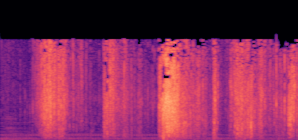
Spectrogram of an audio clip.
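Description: Footsteps sound outside a graveyard: a few slow, crunchy steps fall in a steady rhythm, with one step landing louder than the rest.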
